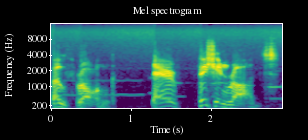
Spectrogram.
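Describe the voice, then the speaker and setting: A man's voice: mid-range voice, very animated, extremely slow, creaky, bright, forceful tone, heavily acted, rough recording. A man voicing a cheerful, kindly old sailor in a children's radio story. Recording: faint music behind.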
